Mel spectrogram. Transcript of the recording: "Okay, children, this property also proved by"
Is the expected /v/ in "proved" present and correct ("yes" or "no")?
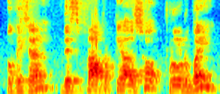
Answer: no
